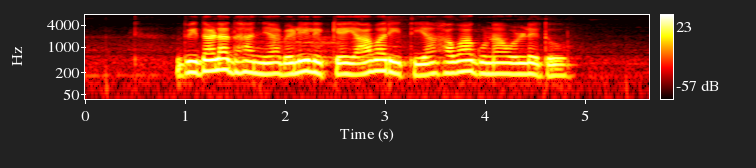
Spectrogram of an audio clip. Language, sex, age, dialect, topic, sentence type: Kannada, female, 31-35, Coastal/Dakshin, agriculture, question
